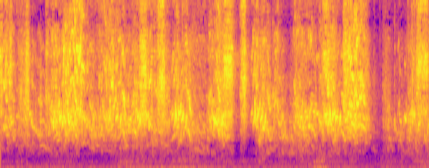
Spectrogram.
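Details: Australian budgerigars, a breeding pair, chattering with continuous high, scratchy chirps and warbles, with brief pauses between bursts.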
